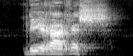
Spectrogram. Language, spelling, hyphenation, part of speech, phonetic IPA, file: Dutch, lerares, le‧ra‧res, noun, [leːraːˈrɛs], Nl-lerares.ogg
- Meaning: female teacher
